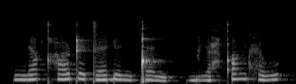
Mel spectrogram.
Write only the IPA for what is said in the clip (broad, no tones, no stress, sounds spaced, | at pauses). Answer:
ŋ ɛ qʰ o ʈ e t ɛ ɠ eː ŋ ǃ ɛ ŋ | b iː ħ qʼ ɔ ŋ ħ u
